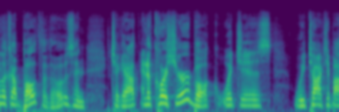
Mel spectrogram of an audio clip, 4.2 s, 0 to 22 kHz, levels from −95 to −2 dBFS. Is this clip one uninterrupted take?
no; 1 cut; at 1.7 s

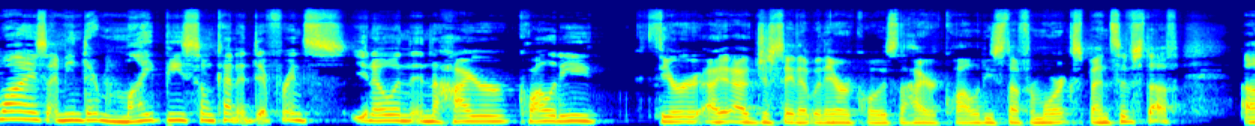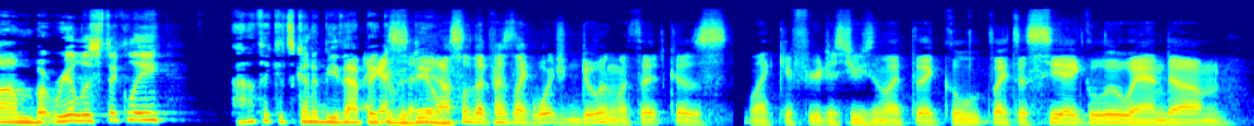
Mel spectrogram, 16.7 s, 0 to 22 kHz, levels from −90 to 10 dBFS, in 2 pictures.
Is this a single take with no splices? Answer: no; 1 cut; at 13.3 s

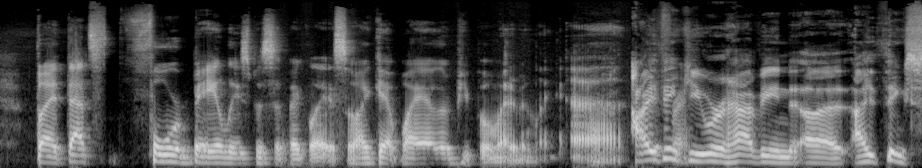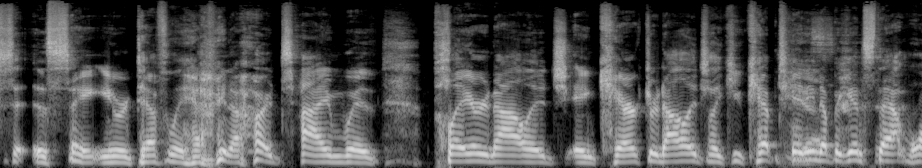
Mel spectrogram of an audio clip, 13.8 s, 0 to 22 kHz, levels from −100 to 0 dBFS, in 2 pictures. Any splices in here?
no; 0 cuts

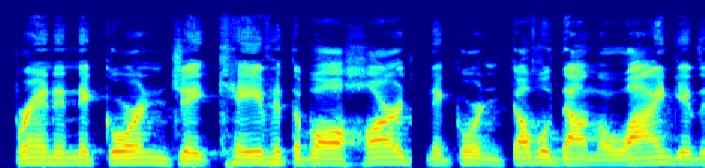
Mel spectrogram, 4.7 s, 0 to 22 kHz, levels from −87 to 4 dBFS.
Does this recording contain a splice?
yes; 1 cut; at 2.7 s

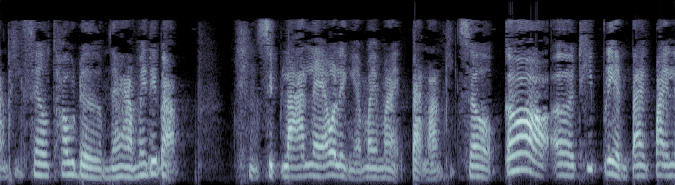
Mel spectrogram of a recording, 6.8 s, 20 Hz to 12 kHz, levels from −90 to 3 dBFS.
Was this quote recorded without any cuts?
no; 1 cut; at 5.0 s

